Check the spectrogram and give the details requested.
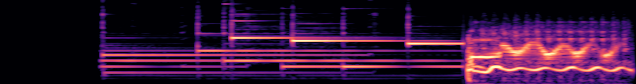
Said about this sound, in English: Whose is this musical box? It's Mum's. Listen.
